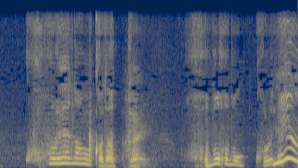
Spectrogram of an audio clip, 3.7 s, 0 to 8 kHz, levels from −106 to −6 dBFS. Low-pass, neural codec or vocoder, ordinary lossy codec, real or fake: 7.2 kHz; none; none; real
